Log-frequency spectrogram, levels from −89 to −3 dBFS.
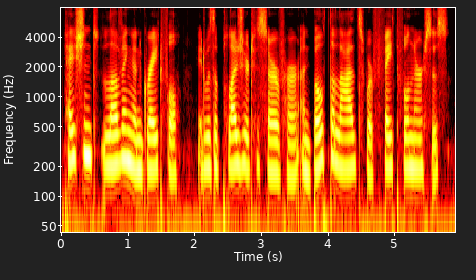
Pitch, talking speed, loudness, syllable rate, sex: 195 Hz, 180 wpm, -17 LUFS, 5.1 syllables/s, female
